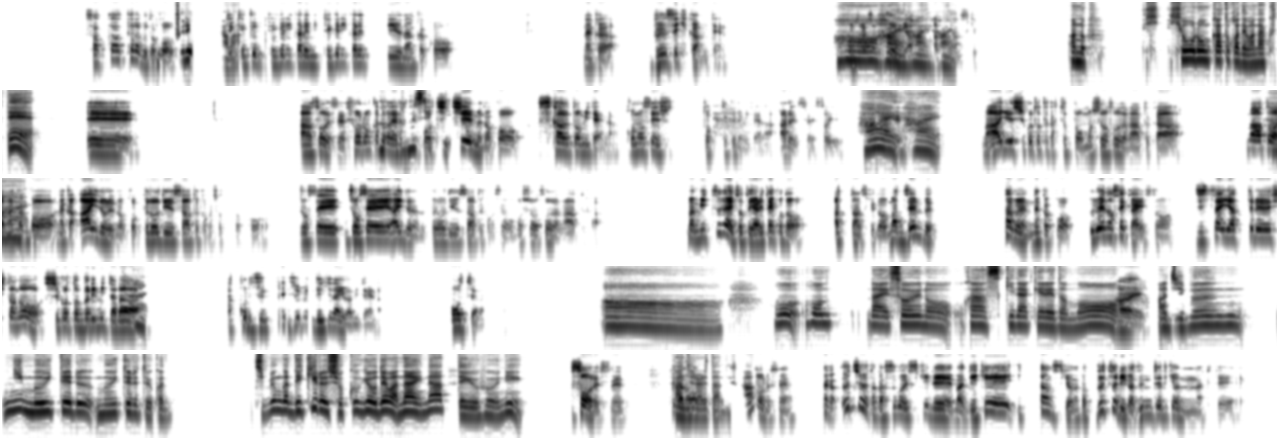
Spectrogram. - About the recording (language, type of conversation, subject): Japanese, podcast, 好きなことを仕事にすべきだと思いますか？
- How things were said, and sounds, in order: tapping; other background noise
